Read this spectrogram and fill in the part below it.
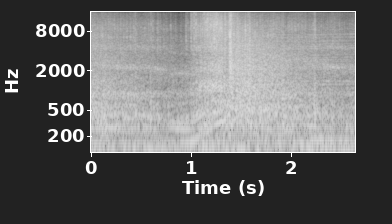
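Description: A powerful car engine revs loudly, rising in pitch.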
